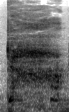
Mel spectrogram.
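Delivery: breathy high strained grunt-yell; effort yell. Acted. Izuku forcing his power, raw effort cry. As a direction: let out a burst of effort.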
